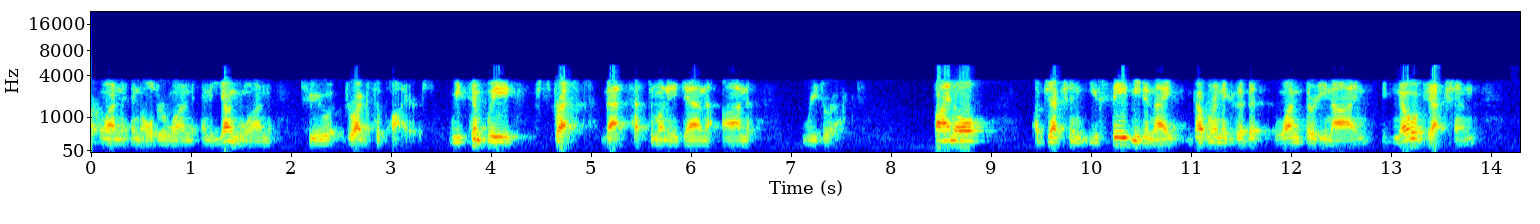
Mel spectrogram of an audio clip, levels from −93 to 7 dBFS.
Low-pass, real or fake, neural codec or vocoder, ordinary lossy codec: 5.4 kHz; real; none; MP3, 48 kbps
